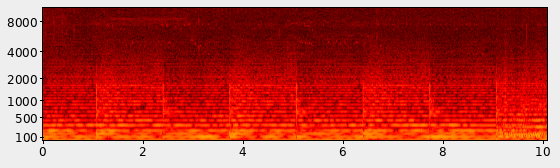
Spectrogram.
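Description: Background music: a low, droning synthesizer chord with a throbbing pulse, shifting about every second and a third.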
